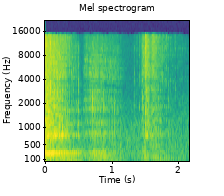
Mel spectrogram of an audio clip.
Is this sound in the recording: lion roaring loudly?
yes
